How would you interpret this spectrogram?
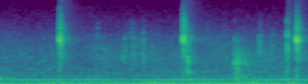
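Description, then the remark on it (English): A small timer ticks steadily like a little clock, three crisp clicks about a second apart, fairly faint, over a low constant hum with no talking; it is the timer of an electric circuit connected to a drum of gasoline, behind boxes. “Sounds like a little clock.”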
